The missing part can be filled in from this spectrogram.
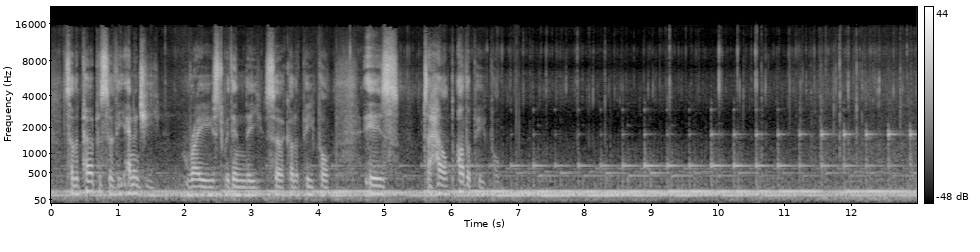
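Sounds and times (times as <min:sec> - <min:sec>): low sustained drone: 0:00.0 - 0:13.0
bell-like mallet percussion: 0:04.0 - 0:13.0.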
